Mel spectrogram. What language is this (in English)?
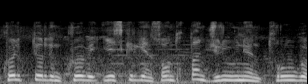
Kazakh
